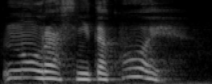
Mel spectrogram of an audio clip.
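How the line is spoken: Sigh. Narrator (Russian): вздохнула мисс Керли

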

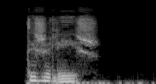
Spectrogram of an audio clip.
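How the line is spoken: Sad smiling old woman. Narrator (Russian): грустно улыбнулась бабушка Осень

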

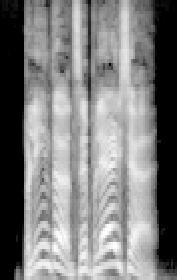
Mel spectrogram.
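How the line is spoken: Shout while transforming. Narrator (Russian): прокричал я, превращаясь в дракона

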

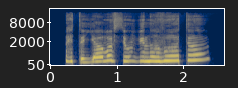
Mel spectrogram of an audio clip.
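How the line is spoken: Sobbing outburst. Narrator (Russian): вырвалась у нее сквозь рыдание

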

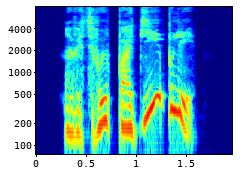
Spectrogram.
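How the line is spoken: Exclamation. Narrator (Russian): воскликнула она

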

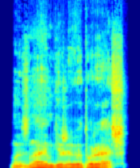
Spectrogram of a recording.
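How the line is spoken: Cold. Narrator (Russian): холодно сказал Михалыч

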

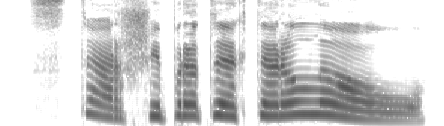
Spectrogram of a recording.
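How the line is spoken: Through gritted teeth. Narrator (Russian): процедил Льот

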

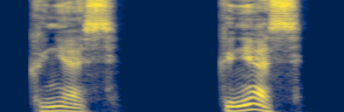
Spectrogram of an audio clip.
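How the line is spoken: Muttered. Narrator (Russian): пробормотал тот

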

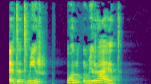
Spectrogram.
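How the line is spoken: Hesitant sigh. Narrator (Russian): Я вздохнула, не совсем уверенная в том, что это вообще стоит говорить

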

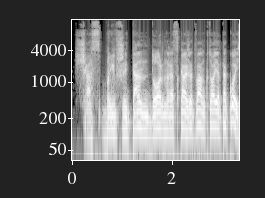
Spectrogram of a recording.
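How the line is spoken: Angry growl through teeth. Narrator (Russian): стиснув зубы от злости, прорычал гном

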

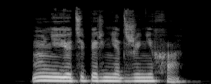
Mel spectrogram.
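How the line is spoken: Angry reply. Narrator (Russian): зло ответило

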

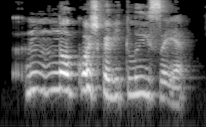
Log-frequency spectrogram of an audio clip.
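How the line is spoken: Forced unnatural laugh. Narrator (Russian): неестественно хохотнул Картер

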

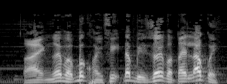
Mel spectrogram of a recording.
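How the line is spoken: Angry. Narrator (Vietnamese): Thạch Ngạo tức giận

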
